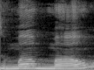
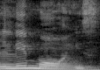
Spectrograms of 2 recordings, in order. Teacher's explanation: observe a nasalização passando pelas vias nasais, e limões, novamente nasalizado. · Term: ditongos nasais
